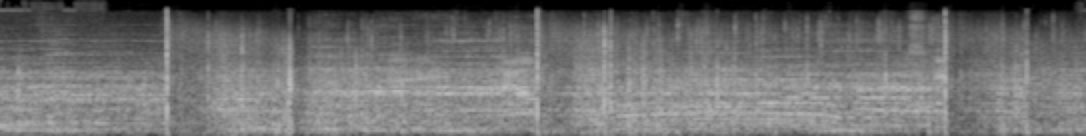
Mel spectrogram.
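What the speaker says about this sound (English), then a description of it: "They've figured out how to make fireworks spell Malta." Fireworks burst over Malta with repeated sharp cracks and bangs at irregular intervals, over a continuous crackling rumble from some distance; no one speaks.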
